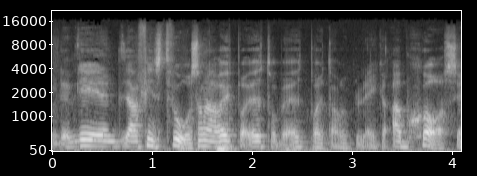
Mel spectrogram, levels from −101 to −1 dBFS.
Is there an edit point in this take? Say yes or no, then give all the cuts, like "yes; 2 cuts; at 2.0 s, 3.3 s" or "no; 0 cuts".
no; 0 cuts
